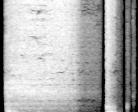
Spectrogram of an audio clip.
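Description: A long breathy exhale of about a second, starting suddenly and fading out, followed by a short soft sound.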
